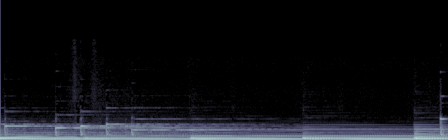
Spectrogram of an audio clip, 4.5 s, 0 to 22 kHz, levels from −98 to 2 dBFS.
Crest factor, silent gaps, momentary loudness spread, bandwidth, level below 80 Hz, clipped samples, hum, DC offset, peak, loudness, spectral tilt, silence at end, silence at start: 16 dB; none; 6 LU; 4.6 kHz; -56 dBFS; under 0.1%; none; under 0.1%; -14 dBFS; -31 LUFS; -8.5 dB/octave; 0 s; 0 s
